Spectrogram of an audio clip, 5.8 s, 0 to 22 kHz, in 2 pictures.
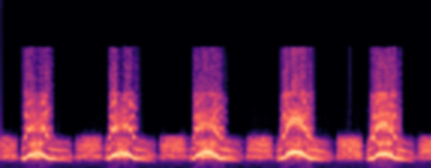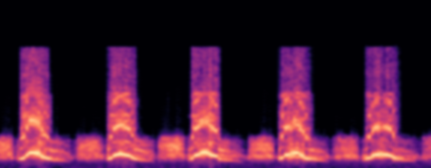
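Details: Black stork returning to its nest in Estonia on 17 April 2014 at 12:47, giving a loud, regular series of hoarse arched calls, roughly one every half second, nearly a dozen in a row.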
